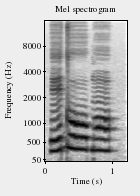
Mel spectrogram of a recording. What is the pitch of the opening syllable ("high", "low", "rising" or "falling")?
rising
